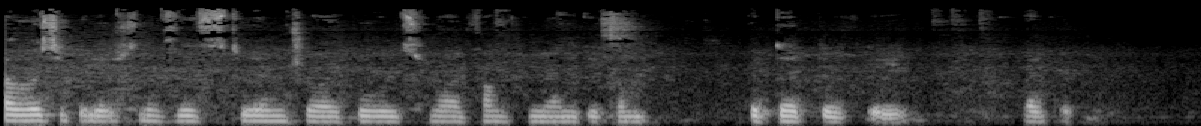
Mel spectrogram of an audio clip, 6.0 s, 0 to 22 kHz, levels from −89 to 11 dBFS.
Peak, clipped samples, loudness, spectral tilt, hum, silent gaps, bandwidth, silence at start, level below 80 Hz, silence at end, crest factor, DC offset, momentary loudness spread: -2 dBFS; under 0.1%; -21 LUFS; -5.5 dB/octave; none; none; 16.5 kHz; 0 s; -62 dBFS; 0.65 s; 20 dB; under 0.1%; 9 LU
